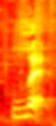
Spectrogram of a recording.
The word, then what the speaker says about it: lit: anything like it before the tea is generally not released and it's going to be kind of held in your throat flip that's a glottal t sorry to interrupt but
